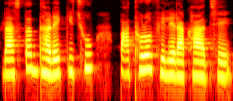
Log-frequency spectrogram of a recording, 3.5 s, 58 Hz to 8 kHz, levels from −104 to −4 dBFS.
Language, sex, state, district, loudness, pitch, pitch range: Bengali, female, West Bengal, Cooch Behar, -18 LUFS, 220 Hz, 205-265 Hz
